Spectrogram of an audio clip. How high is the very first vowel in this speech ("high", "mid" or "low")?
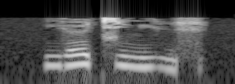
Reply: mid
